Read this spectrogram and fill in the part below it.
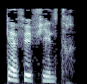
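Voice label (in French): "cafe filtre", French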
